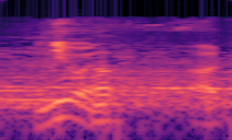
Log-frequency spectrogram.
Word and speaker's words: Nguyen: Because NG is just new. Yeah, but it's done. It's sort of very nasal.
